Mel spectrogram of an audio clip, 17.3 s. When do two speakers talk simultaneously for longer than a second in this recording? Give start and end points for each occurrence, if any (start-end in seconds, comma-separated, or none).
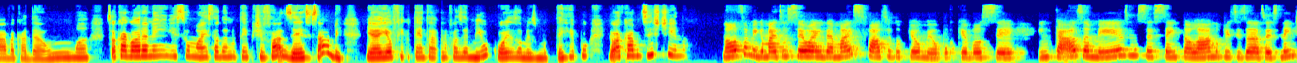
none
